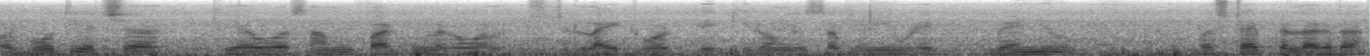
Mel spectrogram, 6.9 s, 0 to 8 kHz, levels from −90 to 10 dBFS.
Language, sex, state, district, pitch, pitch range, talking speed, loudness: Hindi, male, Uttar Pradesh, Ghazipur, 115 Hz, 110-120 Hz, 150 wpm, -17 LUFS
